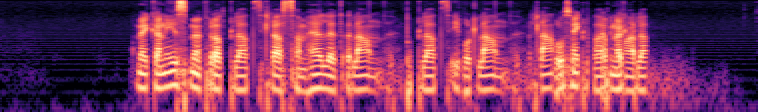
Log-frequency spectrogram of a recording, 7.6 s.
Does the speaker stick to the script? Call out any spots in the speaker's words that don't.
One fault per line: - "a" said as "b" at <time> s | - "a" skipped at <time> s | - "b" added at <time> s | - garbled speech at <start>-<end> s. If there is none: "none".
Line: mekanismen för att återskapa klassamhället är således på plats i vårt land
- "återskapa" said as "plats" at 2.2 s
- "således" said as "land" at 3.5 s
- garbled speech at 5.3-6.5 s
